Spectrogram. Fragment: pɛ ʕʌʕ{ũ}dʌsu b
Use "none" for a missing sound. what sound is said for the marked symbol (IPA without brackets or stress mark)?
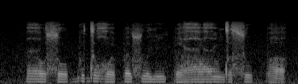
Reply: ũ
